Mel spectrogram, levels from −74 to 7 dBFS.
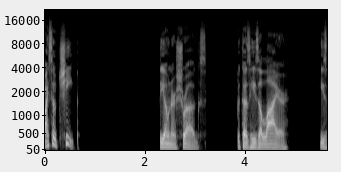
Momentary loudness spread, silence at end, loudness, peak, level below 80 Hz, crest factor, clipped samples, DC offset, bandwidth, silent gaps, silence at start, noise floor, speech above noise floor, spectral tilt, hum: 15 LU; 0 s; -19 LUFS; -2 dBFS; -50 dBFS; 20 dB; under 0.1%; under 0.1%; 16 kHz; none; 0 s; under -90 dBFS; over 71 dB; -4.5 dB/octave; none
